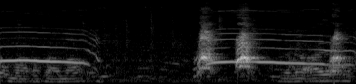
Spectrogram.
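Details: A one-month-old Shih Tzu puppy singing, its favourite pastime: a high, drawn-out whining howl that holds steady for about a second and then slides downward. Short bursts of human voices follow.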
